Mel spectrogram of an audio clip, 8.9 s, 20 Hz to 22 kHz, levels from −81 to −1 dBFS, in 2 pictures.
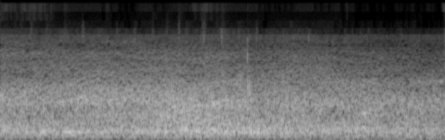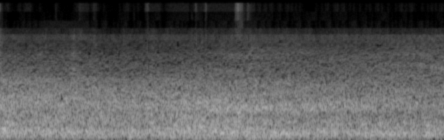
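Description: From start to finish, the sound has a grainy, roughened texture. Tonal parts turn noisy and sandy instead of staying clean, and detail sounds smeared into hiss-like fill. The top end stays open, with content reaching up to about 20.2 kHz. The likely cause is Opus compression in its CELT music mode. Its damage is plainly audible and points to a starved bitrate of roughly 16 kbps. Without enough bits, the encoder keeps each band's energy but fills the band with folded or noise-like content, which produces the grain.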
